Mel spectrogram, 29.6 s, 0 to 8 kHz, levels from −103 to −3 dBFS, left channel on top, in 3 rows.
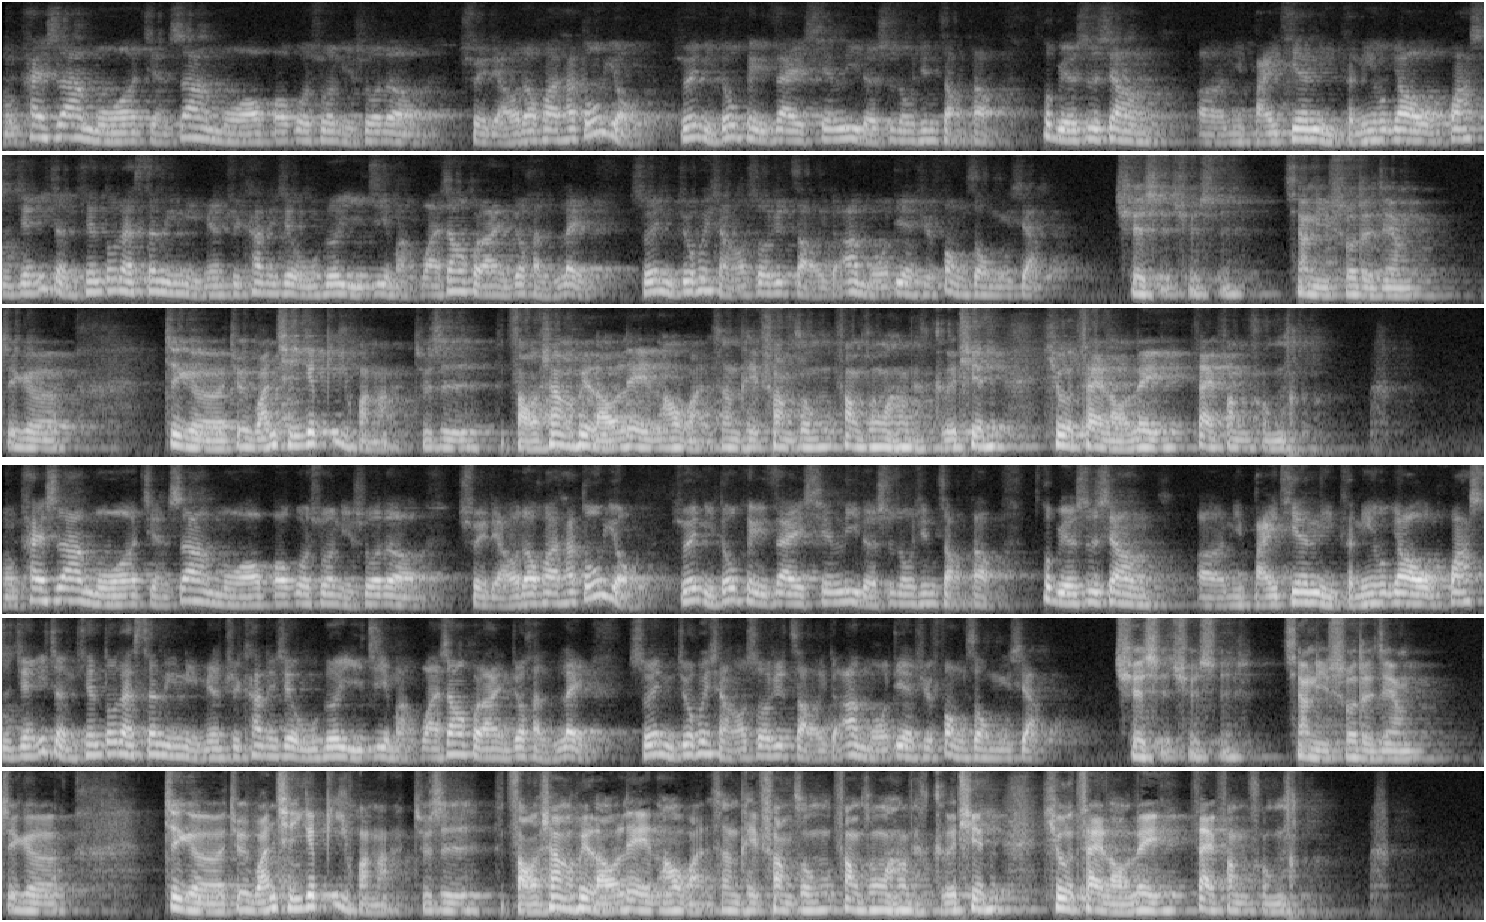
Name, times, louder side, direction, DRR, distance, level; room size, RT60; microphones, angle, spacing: voice 1, 0.0-16.8, right 3 dB, 75° right, 1.1 m, -26 dB
voice 2, 17.3-18.2 18.4-19.3 19.8-28.4 28.9-29.0, right 3 dB, 55° right, 1.8 m, -23 dB
28.0 x 15.5 x 7.0 m
head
